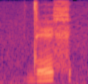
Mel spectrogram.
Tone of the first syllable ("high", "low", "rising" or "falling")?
rising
